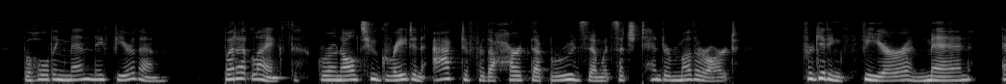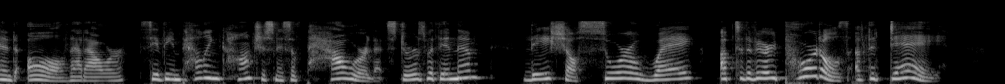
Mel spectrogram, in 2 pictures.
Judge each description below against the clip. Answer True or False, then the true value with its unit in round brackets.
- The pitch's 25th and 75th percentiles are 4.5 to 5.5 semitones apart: True (5.1 semitones)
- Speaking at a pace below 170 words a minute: True (160 wpm)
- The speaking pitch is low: False (220 Hz)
